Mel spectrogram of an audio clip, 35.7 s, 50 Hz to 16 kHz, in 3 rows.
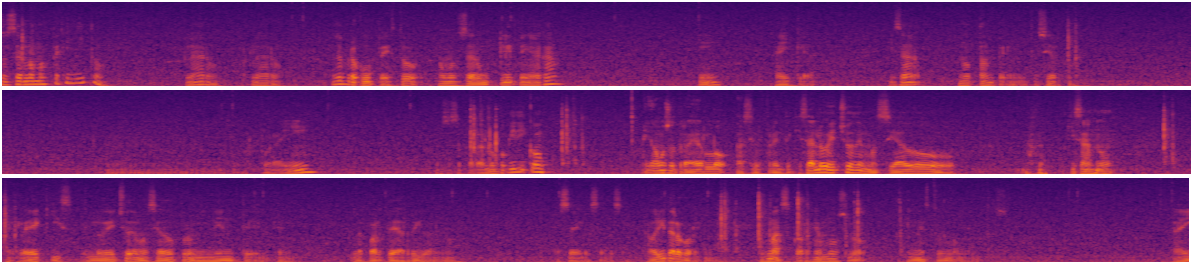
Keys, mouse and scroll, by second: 0.2 s, 2.9 click, 5.0 click, 6.1-7.1 drag, 7.7 scroll up 1, 10.6 s, 14.1 click, 15.1-16.1 drag, 16.3-16.7 scroll down 1, 16.7 alt+Tab, 17.7 alt+Tab, 18.3 scroll down 2, 18.6-22.7 drag, 23.5 r, 23.8 x, 26.3 click, 27.6 click, 28.6 click, 30.4 click, 31.0 ctrl+z, 32.5 ctrl+shift+middle click, 34.5 click, 35.3 right click.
